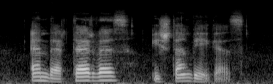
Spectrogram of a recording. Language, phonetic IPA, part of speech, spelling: Hungarian, [ˌɛmbɛr ˈtɛrvɛz ˌiʃtɛn ˈveːɡɛz], proverb, ember tervez, Isten végez
- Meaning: man proposes, God disposes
